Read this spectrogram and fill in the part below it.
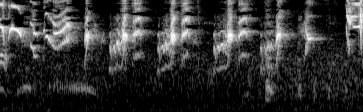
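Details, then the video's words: Oriental magpie-robin fighting song meant to stir other males: short bright whistled phrases and chips repeated roughly twice a second with uneven timing. "Kacer gacor tarung ngobra dijamin Kacer lain langsung ngeplay Buka Ekor !!"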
